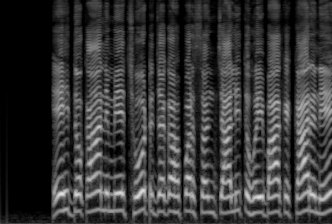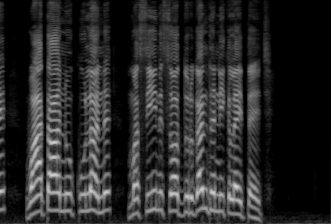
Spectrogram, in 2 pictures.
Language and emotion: Maithili, disgusted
